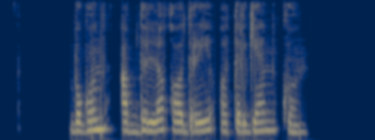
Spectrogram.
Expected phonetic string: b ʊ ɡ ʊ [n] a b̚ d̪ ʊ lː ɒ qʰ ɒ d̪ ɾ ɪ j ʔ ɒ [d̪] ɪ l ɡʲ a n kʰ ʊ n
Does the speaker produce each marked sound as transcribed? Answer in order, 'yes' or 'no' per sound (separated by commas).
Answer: yes, no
